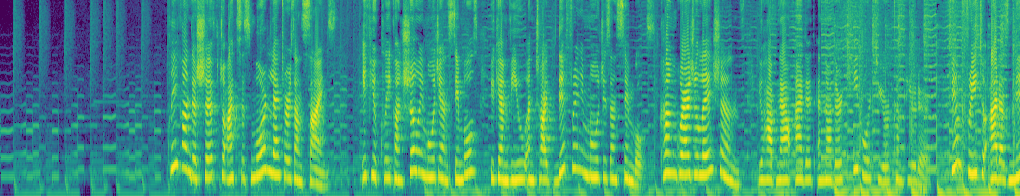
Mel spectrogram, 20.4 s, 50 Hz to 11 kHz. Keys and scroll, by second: 14.8-20.4 typing.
